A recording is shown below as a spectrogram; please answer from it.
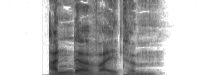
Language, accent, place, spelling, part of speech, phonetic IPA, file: German, Germany, Berlin, anderweitem, adjective, [ˈandɐˌvaɪ̯təm], De-anderweitem.ogg
- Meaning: strong dative masculine/neuter singular of anderweit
